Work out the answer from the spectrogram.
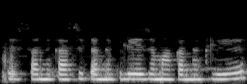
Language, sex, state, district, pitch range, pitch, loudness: Hindi, female, Uttar Pradesh, Jalaun, 235-245 Hz, 235 Hz, -14 LUFS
